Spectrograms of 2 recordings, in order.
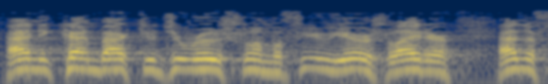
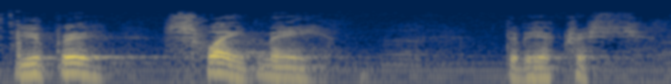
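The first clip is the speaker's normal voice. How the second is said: slow, much lower and much softer; hushed drop; 8 semitones lower, 10 dB quieter, slower than usual. Acted. Preacher quoting Agrippa, dropping to a slow hush. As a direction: let it fall to a near hush. Sudden hush after the shout.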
